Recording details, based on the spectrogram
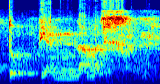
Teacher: तुभ्यं न जैसा उच्चारण है अनुस्वार का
